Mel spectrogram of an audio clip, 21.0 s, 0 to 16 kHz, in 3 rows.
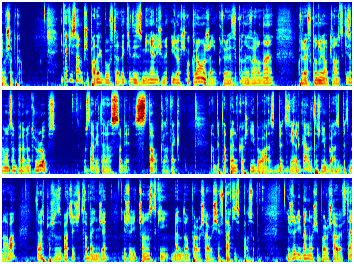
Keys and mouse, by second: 3.2 Escape, 8.3 click, 9.4 0, 12.1-14.5 right drag, 13.3 r, 16.9 click, 19.0 right click, 19.4 r.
